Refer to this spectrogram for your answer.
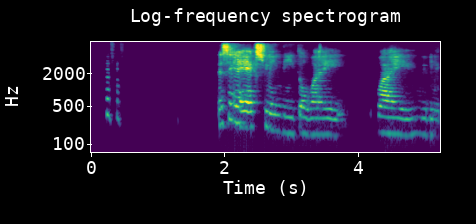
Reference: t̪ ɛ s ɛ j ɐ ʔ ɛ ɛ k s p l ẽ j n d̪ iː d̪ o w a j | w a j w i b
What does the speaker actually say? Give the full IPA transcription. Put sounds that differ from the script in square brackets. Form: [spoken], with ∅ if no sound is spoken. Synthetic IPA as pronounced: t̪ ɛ s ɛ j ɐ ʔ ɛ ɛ k s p l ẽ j n d̪ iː [t̪] o w a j | w a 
